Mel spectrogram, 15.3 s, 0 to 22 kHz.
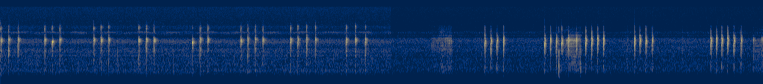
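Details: Song of an Eastern Stripe-headed Cricket in Puntigam, Austria, 10 June 2022: series of short chirps, each two or three rapid pulses, repeated about twice per second, pausing briefly before resuming with denser clusters.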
